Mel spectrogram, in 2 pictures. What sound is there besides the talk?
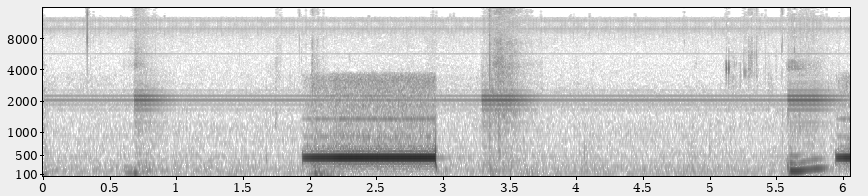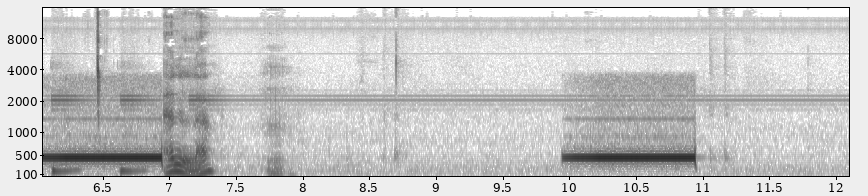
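telephone ringback tone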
